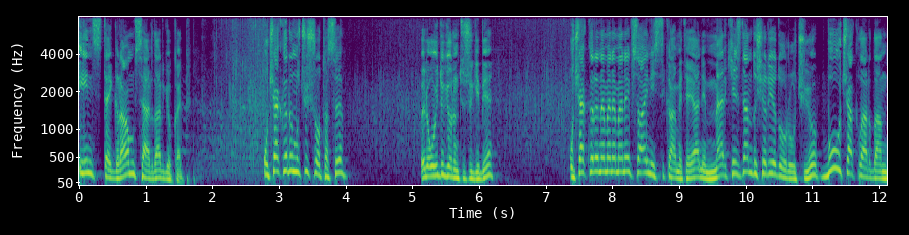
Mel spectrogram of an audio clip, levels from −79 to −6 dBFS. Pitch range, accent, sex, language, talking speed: 125-200 Hz, native, male, Turkish, 115 wpm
